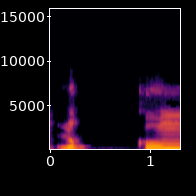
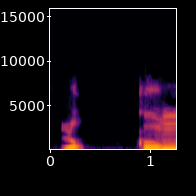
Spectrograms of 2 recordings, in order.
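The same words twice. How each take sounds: No difference in how they are said.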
